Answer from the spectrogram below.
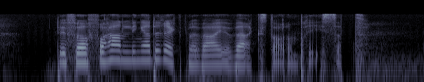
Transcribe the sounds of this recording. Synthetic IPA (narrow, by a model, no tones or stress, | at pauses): d̪̥ɛfœːɾfœɾɦand̪lɪŋaɖɪɾɛk̚t̪mɛːvaɾjə̰væɾkst̪ʰɑ̰ːd̪ɔmpʰɾḭːsət̪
